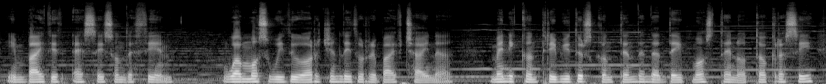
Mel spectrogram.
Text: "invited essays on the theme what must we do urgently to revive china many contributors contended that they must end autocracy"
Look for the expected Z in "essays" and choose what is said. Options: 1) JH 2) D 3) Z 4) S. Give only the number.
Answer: 4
